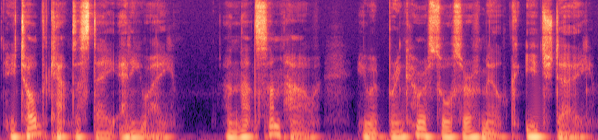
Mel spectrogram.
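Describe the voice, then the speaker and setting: A man softly reading a bedtime story as ASMR narration, gentle and unhurried, with a breathy, husky voice. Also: deep voice. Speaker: audiobook reader.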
